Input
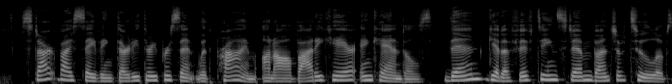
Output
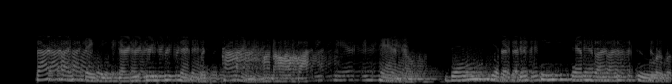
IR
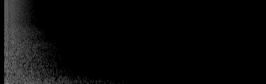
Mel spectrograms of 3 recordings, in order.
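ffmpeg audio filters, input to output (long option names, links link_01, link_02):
-filter_complex "[0:a]deesser=1,asplit=2[link_01][link_02];[link_02]aecho=0:1:110|192.5|254.4|300.8|335.6:0.631|0.398|0.251|0.158|0.1[link_03];[link_01][link_03]amix=inputs=2:normalize=0,afwtdn=0.0126,alimiter=limit=-22dB:level=0:latency=1:release=29,asplit=3[link_04][link_05][link_06];[link_04]afade=type=out:start_time=3.07:duration=0.02[link_07];[link_05]agate=range=-33dB:threshold=-23dB:ratio=3:detection=peak,afade=type=in:start_time=3.07:duration=0.02,afade=type=out:start_time=3.78:duration=0.02[link_08];[link_06]afade=type=in:start_time=3.78:duration=0.02[link_09];[link_07][link_08][link_09]amix=inputs=3:normalize=0,volume=-6.5dB"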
